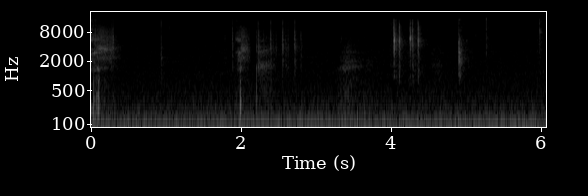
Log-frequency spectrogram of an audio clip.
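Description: Computer keyboard keystrokes: a few faint, scattered key clicks as a WinDBG command is typed, with a small cluster about four seconds in.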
